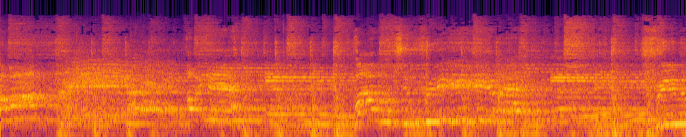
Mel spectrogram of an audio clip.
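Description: Live rock band playing with a male lead vocalist singing, electric guitars, drums and keyboard, heard from within the audience.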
